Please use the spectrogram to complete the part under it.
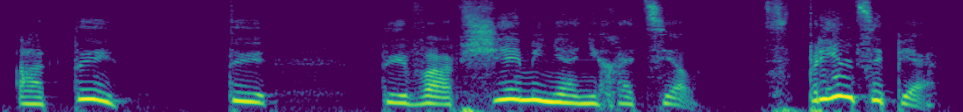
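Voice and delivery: high anguished yell; shouting. Acted. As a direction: shout it out, voice rising. Quarrel, she breaks into yelling.

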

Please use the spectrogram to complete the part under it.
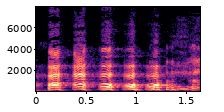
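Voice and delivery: a short happy chuckle; a craftsman chuckling over his new puppet idea. Acted. Eder delighted, chuckling to himself.

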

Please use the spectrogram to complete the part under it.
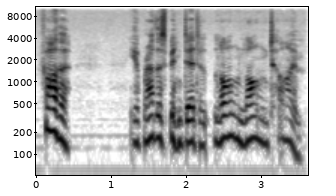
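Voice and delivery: high, halting, grief-struck daughter; broken. A narrator's reading. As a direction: break it gently, voice faltering. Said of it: "but said brokenly".

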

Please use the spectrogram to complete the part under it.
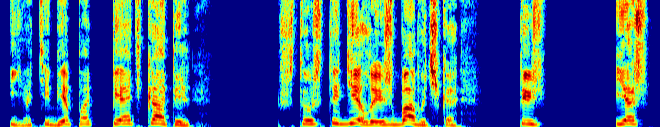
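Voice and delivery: high, agitated, breaking into fragments; aghast reproach. A narrator's reading. Doctor aghast at patient who overdosed, agitated. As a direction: scold in rising alarm until words run out.

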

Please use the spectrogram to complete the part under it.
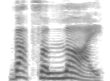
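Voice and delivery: loud, high furious shout; angry shout. A narrator's reading. Nicholas bursts in shouting at his lying uncle. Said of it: "an angry voice shouted".

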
